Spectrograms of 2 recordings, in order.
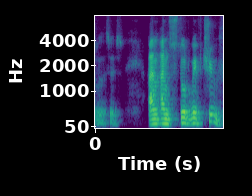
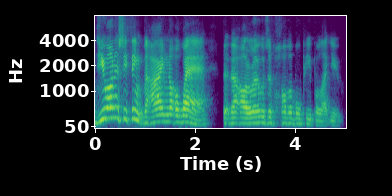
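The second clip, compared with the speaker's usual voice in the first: ordinary talk, nothing marked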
